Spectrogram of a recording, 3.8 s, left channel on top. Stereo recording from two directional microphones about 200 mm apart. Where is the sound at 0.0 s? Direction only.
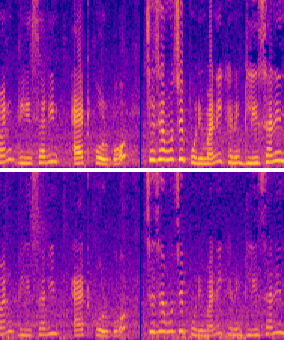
35° left (ahead or behind).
